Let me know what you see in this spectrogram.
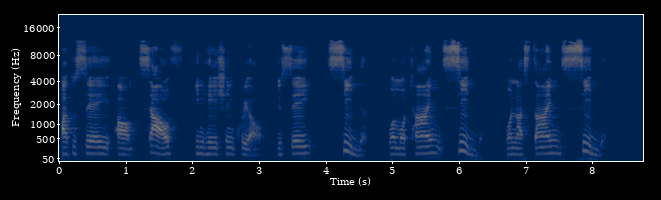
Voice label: "Sid" Haitian Creole pronunciation by a native Haitian Creole teacher; How to say South in Haitian Creole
